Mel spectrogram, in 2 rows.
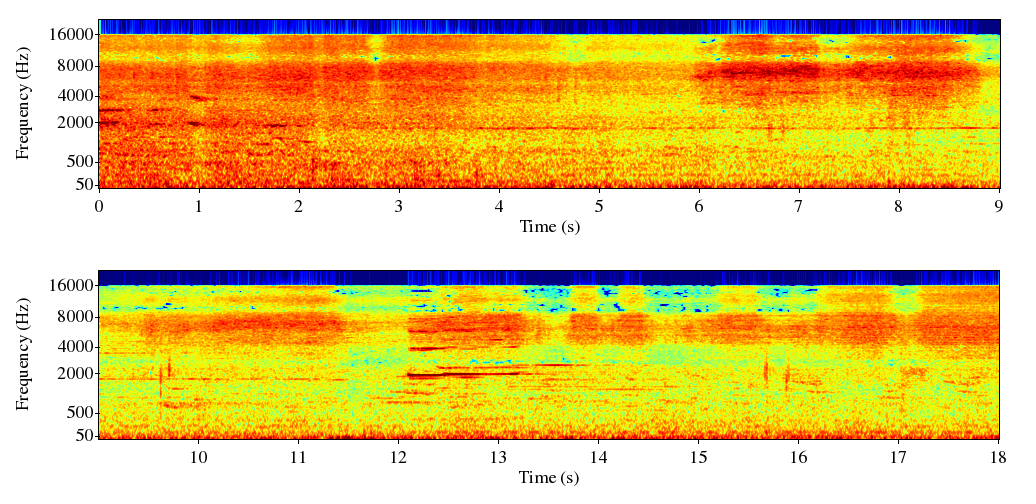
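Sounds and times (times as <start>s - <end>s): high brake squeal: 0.0s - 2.0s, 6.2s - 15.0s
train wheels rumbling on rail: 0.0s - 18.0s.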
